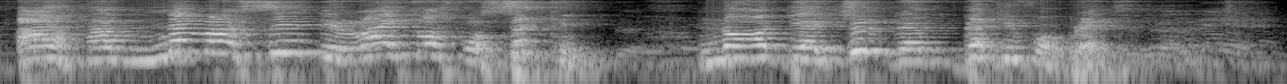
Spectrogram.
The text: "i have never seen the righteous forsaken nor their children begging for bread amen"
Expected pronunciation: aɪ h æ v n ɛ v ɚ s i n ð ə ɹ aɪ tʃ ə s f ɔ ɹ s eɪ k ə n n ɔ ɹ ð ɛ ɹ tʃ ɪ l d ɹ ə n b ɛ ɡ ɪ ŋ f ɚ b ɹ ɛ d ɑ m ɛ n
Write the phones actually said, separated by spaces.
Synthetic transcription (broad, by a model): aɪ h æ v n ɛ v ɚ s i n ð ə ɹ aɪ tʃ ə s f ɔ s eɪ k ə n n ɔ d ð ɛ tʃ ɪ l d ɹ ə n b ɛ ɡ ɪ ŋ f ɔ b ɹ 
